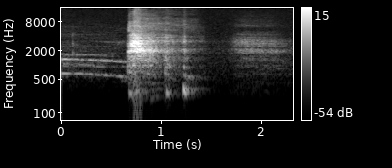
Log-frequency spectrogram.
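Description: A household pet whining in a high, thin, slightly falling tone, then a short loud cry about two-thirds of a second in.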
